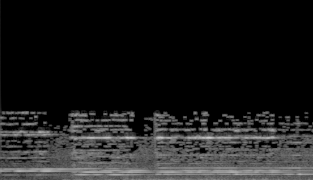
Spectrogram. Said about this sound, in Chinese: 图纳用玻璃琴演奏各种各样的乐曲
